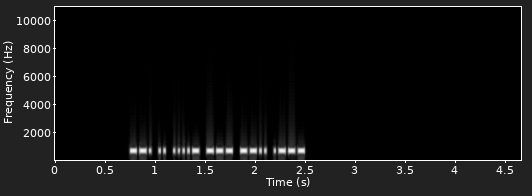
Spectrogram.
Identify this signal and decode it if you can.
Morse code, heard as a keyed tone, about 52 wpm, 700 Hz. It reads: GI4OZJ
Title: DXCC-100 Call Signs - 6 Characters - 50wpm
